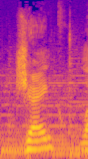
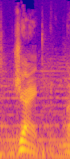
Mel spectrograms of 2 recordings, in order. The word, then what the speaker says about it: Cenk: I've always said Cenk, like with a J, and that's exactly. Yeah. Yes. I've been right all along. – That's correct. Yes. – Cenk, not Cenk or Sank or whatever.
